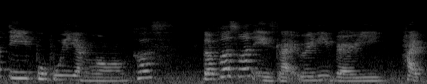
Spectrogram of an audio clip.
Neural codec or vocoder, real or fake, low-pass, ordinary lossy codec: none; real; none; none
